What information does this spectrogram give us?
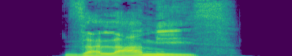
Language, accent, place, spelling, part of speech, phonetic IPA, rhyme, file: German, Germany, Berlin, Salamis, noun, [zaˈlaːmis], -aːmis, De-Salamis.ogg
- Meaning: plural of Salami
